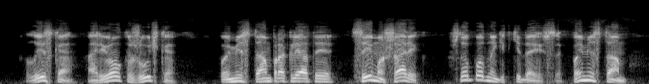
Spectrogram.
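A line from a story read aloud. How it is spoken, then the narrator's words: Monks shouting at dogs. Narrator (Russian): кричали на собак монахи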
